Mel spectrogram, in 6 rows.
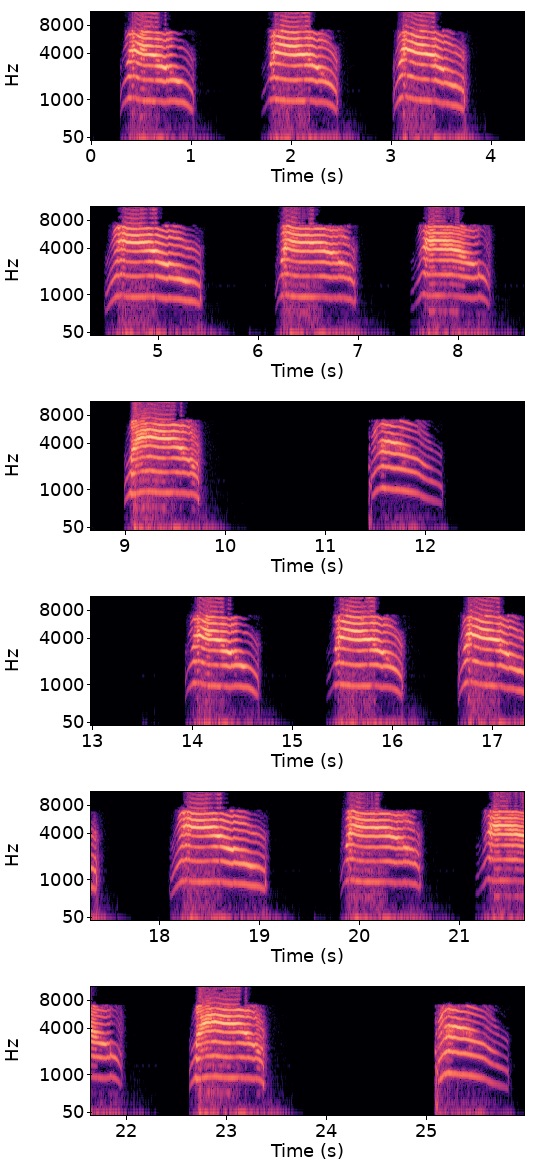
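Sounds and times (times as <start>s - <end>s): kitten meowing: 0.3s - 1.1s, 1.7s - 3.8s, 4.5s - 5.5s, 6.2s - 7.0s, 7.6s - 8.4s, 9.0s - 9.8s, 11.4s - 12.2s, 14.0s - 14.7s, 15.4s - 17.5s, 18.1s - 19.1s, 19.8s - 22.0s, 22.6s - 23.5s, 25.1s - 25.9s.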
